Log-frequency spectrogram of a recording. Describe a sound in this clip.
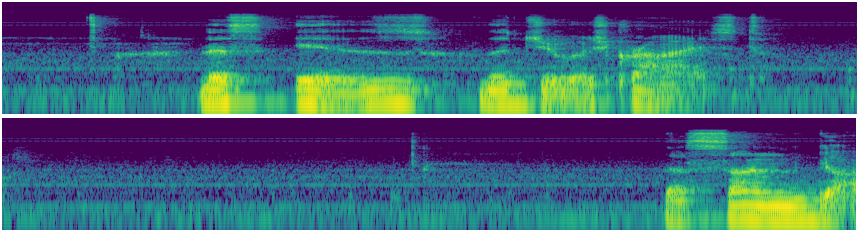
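A middle-aged man speaks calmly and close to a microphone, pausing between phrases.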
